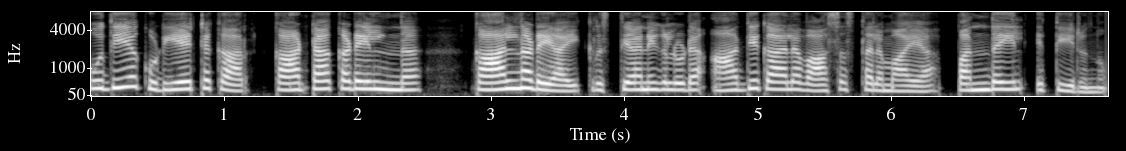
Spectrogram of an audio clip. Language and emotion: Malayalam, neutral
